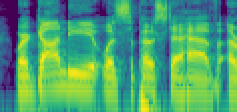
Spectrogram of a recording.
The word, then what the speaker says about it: Gandhi: rest of the world, Gandhi. Not Gandhi, Kyle. Gandhi. Spelled like candy, Wow. but with a G.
